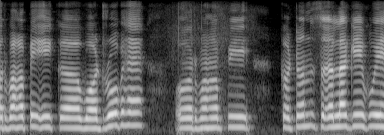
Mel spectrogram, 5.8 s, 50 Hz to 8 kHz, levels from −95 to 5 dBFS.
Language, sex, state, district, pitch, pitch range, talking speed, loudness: Hindi, female, Uttar Pradesh, Lalitpur, 230 Hz, 215-245 Hz, 145 wpm, -17 LUFS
